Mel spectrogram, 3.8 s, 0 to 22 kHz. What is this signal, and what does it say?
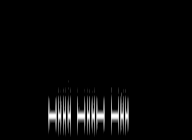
Morse code, heard as a keyed tone, about 25 wpm, 700 Hz. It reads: BXD
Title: USA Call Sign Postfixes - 3 Letters 25wpm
